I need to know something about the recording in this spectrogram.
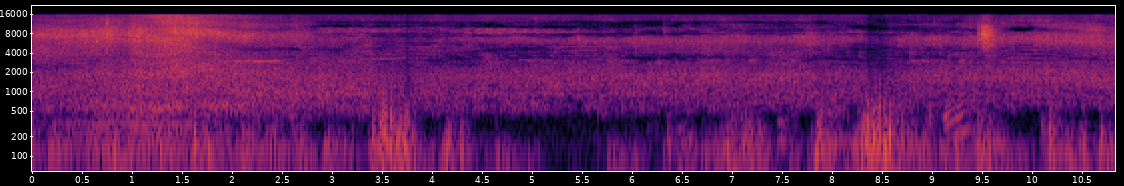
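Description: Road traffic: cars driving past close by, a steady mix of engine and tyre noise that swells as vehicles pass.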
